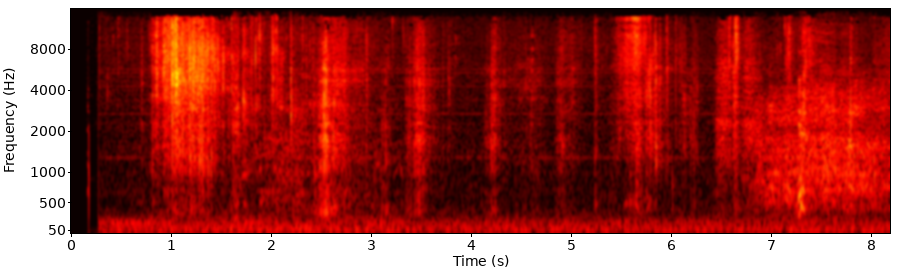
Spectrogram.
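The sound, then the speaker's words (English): Plastic bags are opened and closed in an ASMR recording, giving crisp crinkling and crackling bursts over a steady low rumble, with a few louder rustles standing out. “That's ASMR. That's what that is, right? Well, you know, it's interesting because I was online and we stumbled on it and I thought, is this really true? And you see these people opening and closing bags.”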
